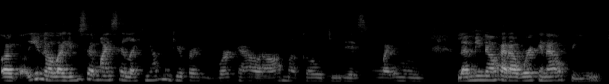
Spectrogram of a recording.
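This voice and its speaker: A woman with an American accent talks at a very fast pace in a fairly low pitch. Her pitch varies in an ordinary way, and her loudness swings widely. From New York. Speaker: podcast host. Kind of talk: casual chat.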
